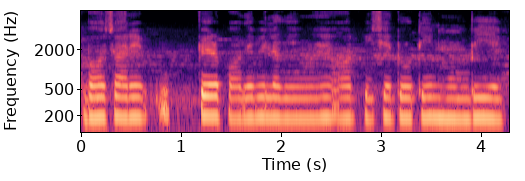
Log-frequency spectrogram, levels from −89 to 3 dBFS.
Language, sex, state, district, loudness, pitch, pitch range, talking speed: Hindi, female, Uttar Pradesh, Shamli, -18 LUFS, 190 Hz, 185-190 Hz, 210 wpm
